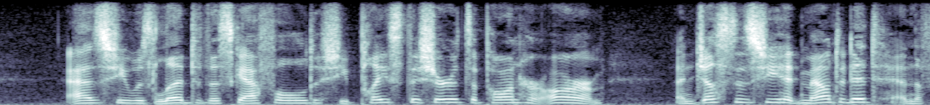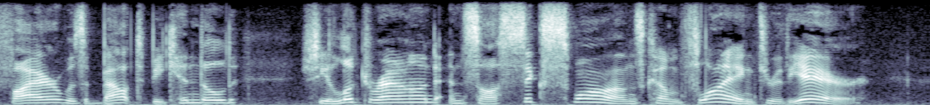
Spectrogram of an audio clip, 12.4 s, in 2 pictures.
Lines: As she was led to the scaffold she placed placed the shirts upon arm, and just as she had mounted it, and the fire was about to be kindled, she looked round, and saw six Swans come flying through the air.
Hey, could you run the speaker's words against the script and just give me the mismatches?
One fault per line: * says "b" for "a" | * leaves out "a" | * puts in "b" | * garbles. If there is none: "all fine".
* leaves out "placed"
* puts in "her"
